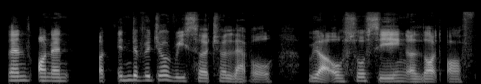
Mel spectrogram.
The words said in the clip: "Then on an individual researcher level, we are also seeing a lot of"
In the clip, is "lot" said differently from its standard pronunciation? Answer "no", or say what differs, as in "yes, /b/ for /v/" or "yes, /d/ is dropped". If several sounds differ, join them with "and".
no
